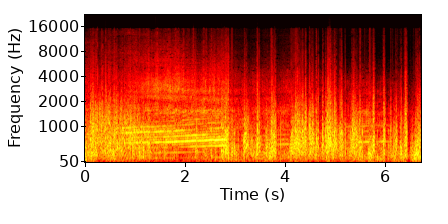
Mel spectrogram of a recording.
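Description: Car engine accelerating hard past the trackside, its pitch climbing for about two seconds and then dropping abruptly at a gear change about three seconds in, before carrying on lower as the car pulls away. Wind buffets the microphone throughout.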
